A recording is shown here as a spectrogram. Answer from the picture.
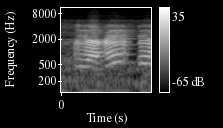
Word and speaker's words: Yahvé: Es decir, que la pronunciación Jehová es una pronunciación defectuosa del nombre de Yahé.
